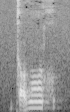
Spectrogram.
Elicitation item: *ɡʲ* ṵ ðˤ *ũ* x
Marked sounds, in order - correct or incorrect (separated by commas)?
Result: incorrect, correct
